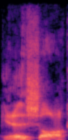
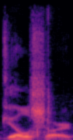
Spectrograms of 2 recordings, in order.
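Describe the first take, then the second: First: The name is said with flair and energy. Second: The name is said plainly, without flair. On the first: The speaker calls it right. "gotta say it with some style" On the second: The speaker calls it wrong. "you're saying Gill Shark"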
